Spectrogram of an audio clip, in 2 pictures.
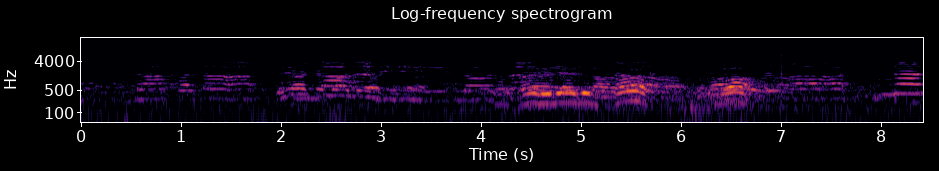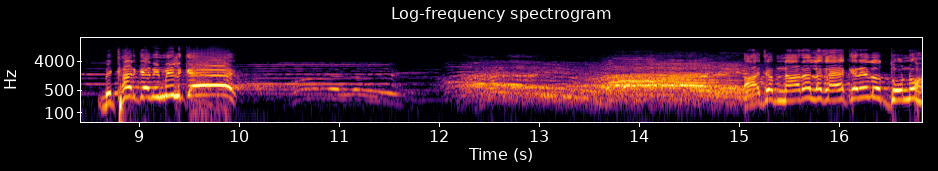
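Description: A man speaks forcefully into a microphone outdoors, his voice rising to shouts.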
